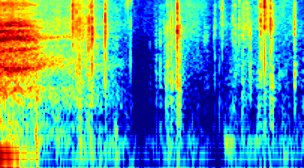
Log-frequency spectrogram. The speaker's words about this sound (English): How do you open it? You take the paper off, stupid.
